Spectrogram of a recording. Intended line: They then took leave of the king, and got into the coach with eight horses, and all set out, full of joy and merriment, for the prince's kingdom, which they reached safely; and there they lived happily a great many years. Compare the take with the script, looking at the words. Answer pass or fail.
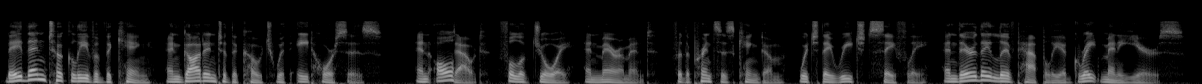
fail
